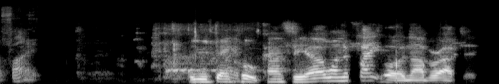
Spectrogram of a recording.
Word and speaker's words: Conceição: Navarrete is still the champion after draw with, how do you pronounce his name, Tom? Is it Conceição? Conceição.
